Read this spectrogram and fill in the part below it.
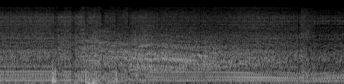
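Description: Tyres screech as a car drifts through a bend.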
